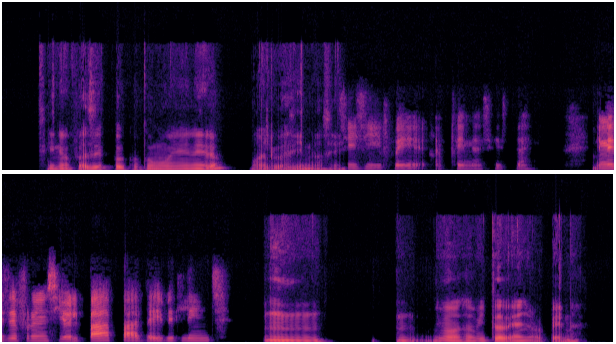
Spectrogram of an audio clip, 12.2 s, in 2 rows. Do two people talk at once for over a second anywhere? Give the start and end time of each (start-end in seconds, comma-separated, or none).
none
